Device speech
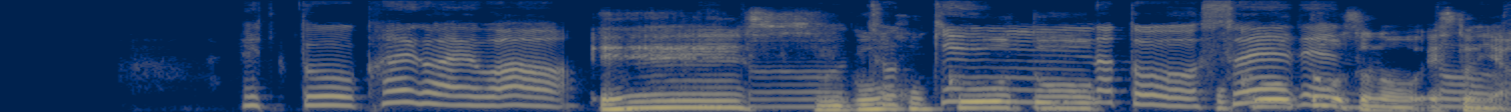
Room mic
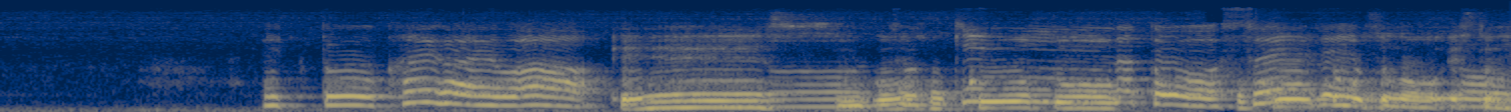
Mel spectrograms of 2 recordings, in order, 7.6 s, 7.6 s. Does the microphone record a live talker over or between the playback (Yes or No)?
No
